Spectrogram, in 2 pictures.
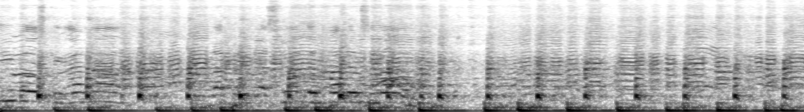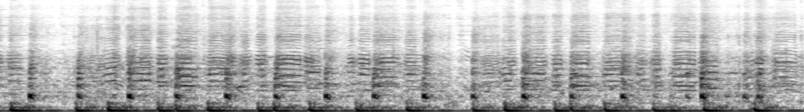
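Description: A live brass band playing a quick dance tune, with a tuba carrying a steady bass line under an even drum beat and brass on the melody.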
